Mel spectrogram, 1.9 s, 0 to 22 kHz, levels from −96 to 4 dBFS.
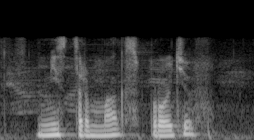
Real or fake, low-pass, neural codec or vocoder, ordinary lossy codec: real; 7.2 kHz; none; none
